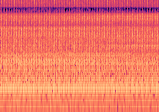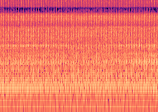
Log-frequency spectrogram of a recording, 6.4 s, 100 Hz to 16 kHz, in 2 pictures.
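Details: 1.9 TDI diesel (ALH/AGR/ASV/AHF) idling after an oil change: fast, steady tick about three per second with a hard knock underneath, from worn hydraulic lifters plus piston slap. Rings likely burned by rare 30,000 km oil changes. Lifter replacement nearly cured it.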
